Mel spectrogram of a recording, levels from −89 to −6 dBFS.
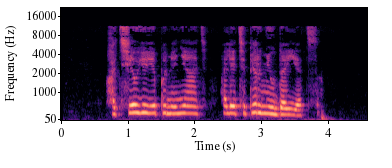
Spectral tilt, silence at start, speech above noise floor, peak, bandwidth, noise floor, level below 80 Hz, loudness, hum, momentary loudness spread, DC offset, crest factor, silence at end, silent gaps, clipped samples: -4.5 dB/octave; 0.7 s; 46 dB; -8 dBFS; 11.5 kHz; -68 dBFS; -58 dBFS; -23 LUFS; none; 14 LU; under 0.1%; 16 dB; 0.65 s; none; under 0.1%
